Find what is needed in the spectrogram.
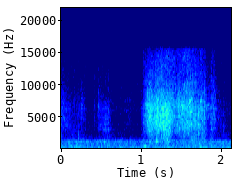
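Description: Plastic curve ruler sliding over pattern paper: a brief, soft rubbing scrape about a second in, lasting under a second.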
